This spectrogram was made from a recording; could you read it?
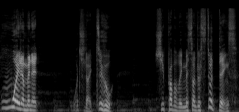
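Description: An actor playing a polite, flustered teenage schoolboy in a manga dub, earnest and prone to stammering. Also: male voice, fairly high pitch, very animated, normal speed, sharp tone, soft background music. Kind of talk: manga dub voice acting, scripted.

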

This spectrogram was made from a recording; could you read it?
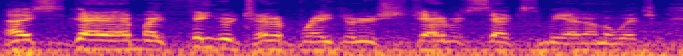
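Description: A man's voice: a little high, rapid-fire. A man hosting a casual vlog from inside a car, talking in a rambling, joking way and laughing often. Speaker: vlog host. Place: inside a car on a traffic-jammed bridge. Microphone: phone camera held in the car. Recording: loud road noise from traffic.

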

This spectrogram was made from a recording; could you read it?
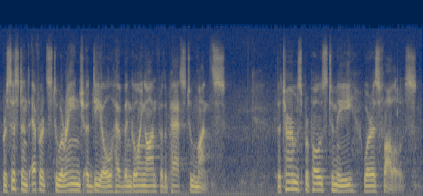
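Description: A middle-aged American man giving a formal, measured press statement. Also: fairly low pitch, fairly bright tone. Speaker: clergyman, seminary head speaking to press. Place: wood-paneled press conference room. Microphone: table microphones. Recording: noisy 1970s newsreel film sound.

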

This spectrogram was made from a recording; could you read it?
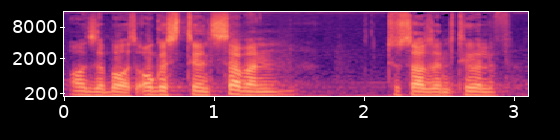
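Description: A young man from Sudan sits as a guest in a TV studio. He speaks English as a second language, slowly and haltingly, in short simple phrases. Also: on the high side, little pitch movement. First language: not English. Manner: halting non-native English, short answers.

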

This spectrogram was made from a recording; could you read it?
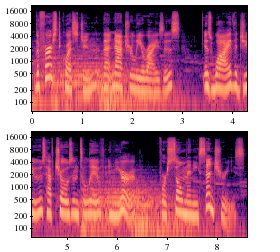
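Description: Slow-reading woman, higher-pitched, music behind. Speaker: reader. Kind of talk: reading an article aloud.

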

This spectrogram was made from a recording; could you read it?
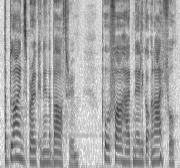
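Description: An actress playing a breezy, cheeky, dismissive wife in a naturalistic radio soap. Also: female voice, deep voice, a little fast. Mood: breezy, defensive.

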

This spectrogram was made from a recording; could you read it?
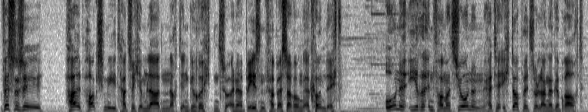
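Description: An actor playing an eager, earnest broom shopkeeper and inventor in a video game, polite and keen to sell. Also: male voice, a little high, expressive, normal speed, fairly bright tone. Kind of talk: acted video game dialogue. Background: background music.

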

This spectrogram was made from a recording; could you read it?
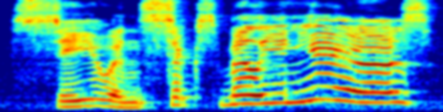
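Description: Guy doing a booming bossy cop judge, full of himself, swings his pitch around a lot. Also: very animated, slow pace, exaggerated voice. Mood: pompous, booming. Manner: loud self-important proclamations. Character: blustering pompous male policeman-judge-jailer.

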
